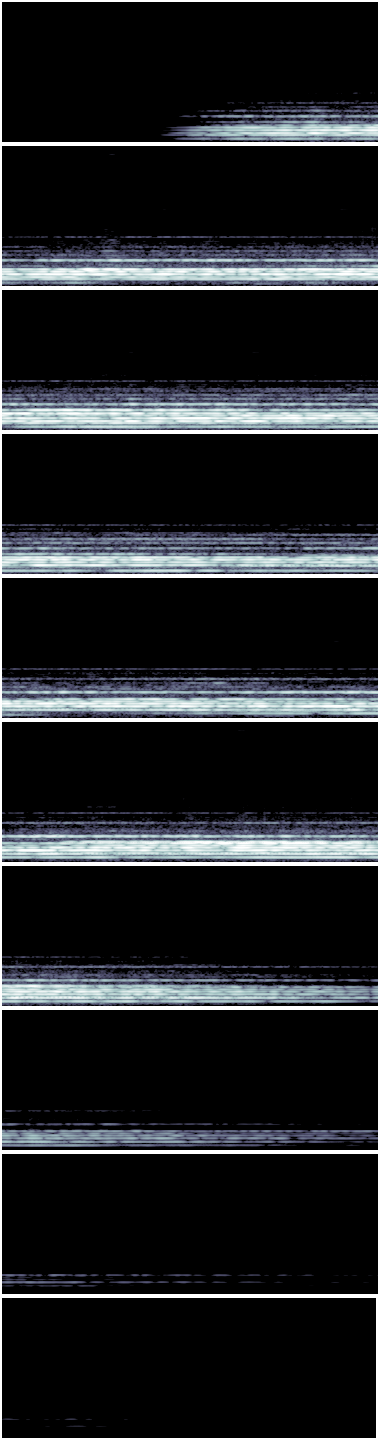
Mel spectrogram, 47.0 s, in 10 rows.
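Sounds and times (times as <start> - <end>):
extremely relaxing keyboard music: 2.2 - 37.6.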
